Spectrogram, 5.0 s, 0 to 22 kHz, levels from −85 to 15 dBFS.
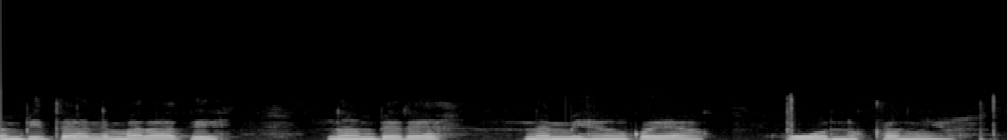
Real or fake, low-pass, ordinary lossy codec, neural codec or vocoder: real; 7.2 kHz; none; none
